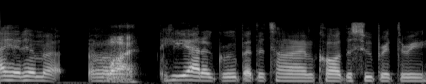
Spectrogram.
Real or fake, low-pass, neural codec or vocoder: fake; 7.2 kHz; vocoder, 44.1 kHz, 128 mel bands, Pupu-Vocoder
